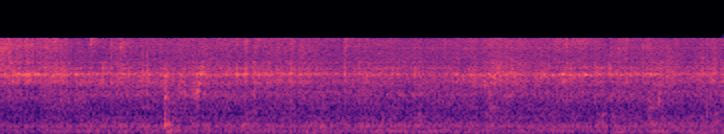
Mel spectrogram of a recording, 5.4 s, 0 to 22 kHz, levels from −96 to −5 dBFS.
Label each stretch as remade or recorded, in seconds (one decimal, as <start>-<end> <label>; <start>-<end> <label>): 0.0-0.5 remade; 0.5-2.8 recorded; 2.8-5.4 remade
